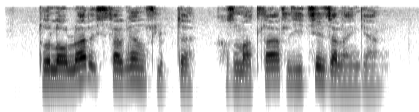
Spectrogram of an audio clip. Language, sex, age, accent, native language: Uzbek, male, 25-34, Toshkent viloyati, Uzbek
